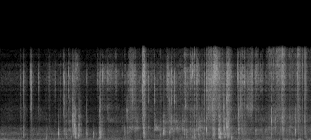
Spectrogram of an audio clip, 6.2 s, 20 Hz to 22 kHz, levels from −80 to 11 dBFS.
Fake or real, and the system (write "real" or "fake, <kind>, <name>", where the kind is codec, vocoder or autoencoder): fake, codec, SNAC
